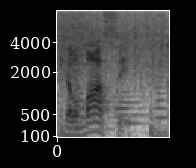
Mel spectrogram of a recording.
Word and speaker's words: kielbasa: When I was a kid growing up, of course, they didn't call it kielbasa. They pronounced it kielbasi.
